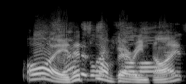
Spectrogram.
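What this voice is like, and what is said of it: Bad put-on Australian accent. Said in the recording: “you are the most shitty Australian person I've ever heard in my entire life”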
